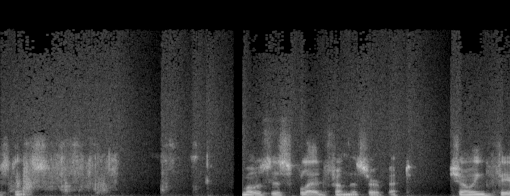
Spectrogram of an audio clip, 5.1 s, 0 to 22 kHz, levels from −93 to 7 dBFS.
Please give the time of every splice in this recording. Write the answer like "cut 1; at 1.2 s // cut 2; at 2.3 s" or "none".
cut 1; at 2.3 s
